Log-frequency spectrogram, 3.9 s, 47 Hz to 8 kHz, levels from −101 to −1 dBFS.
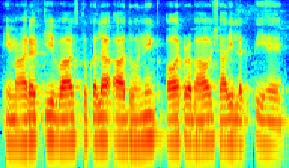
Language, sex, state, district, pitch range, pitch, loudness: Hindi, male, Uttar Pradesh, Lucknow, 105-115 Hz, 110 Hz, -17 LUFS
